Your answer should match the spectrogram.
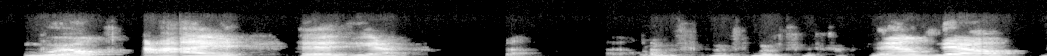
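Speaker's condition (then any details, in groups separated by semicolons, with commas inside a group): Cerebral palsy; speech impediment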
